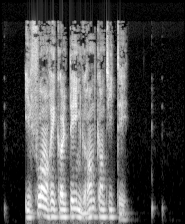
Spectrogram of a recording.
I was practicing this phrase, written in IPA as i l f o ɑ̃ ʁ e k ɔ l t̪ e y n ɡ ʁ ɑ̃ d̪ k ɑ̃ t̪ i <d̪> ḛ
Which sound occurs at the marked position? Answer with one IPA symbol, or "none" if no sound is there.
t̪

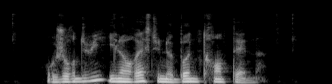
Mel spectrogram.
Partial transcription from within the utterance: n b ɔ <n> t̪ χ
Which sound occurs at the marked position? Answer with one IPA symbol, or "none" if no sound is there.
n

